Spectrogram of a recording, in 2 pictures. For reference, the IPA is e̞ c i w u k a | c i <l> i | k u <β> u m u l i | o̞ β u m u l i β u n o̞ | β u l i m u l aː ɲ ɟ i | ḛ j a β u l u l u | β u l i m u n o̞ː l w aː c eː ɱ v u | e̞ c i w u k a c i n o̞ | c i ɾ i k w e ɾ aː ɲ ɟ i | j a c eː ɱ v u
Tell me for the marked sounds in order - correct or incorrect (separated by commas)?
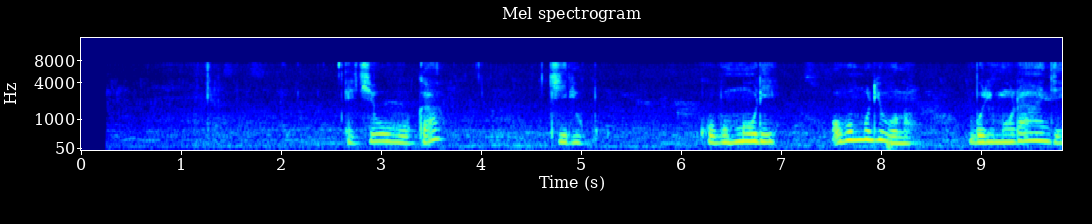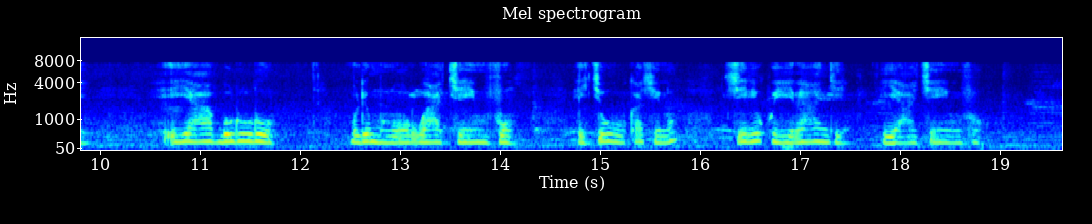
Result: incorrect, correct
